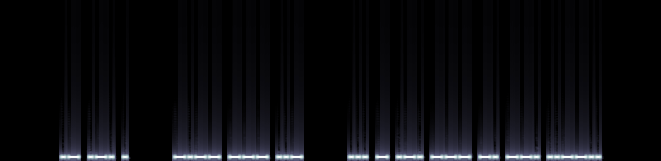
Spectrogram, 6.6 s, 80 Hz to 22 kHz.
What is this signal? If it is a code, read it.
Morse code, heard as a keyed tone, about 34 wpm, 700 Hz. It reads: ARE YOU STRONG?
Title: 2x Word-Spacing - Sentences from Top 500 Words - 35wpm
